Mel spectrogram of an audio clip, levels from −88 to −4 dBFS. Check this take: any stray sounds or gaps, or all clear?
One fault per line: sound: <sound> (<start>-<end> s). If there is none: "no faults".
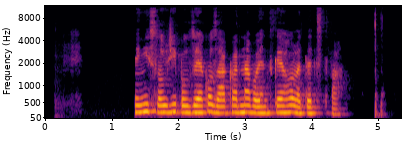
no faults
